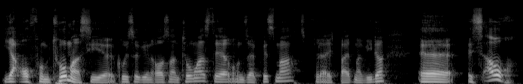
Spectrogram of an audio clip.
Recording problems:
uneven, jittery; strongly; from 0.5 to 4.5 s

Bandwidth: 14.5 kHz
